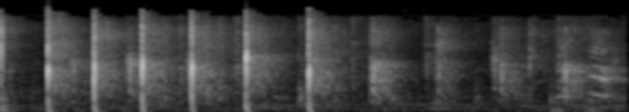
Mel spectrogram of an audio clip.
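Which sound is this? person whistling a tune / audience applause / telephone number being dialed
audience applause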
